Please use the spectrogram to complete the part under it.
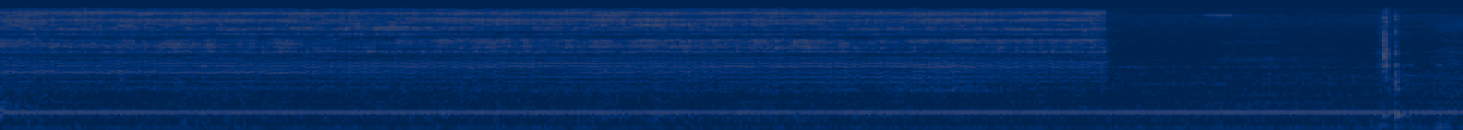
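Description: A Sony camera lens zooms with a faint, steady motor whine that stops abruptly near the end, followed by a brief small click.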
